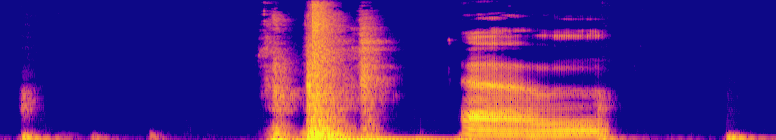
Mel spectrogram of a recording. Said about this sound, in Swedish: Jag ska bara stänga den där dörren som står och slår på grund av vindpusten. Det borde du gjort för länge sedan.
